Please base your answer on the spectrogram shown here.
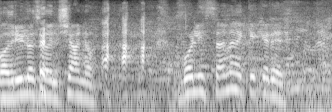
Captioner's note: laughs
